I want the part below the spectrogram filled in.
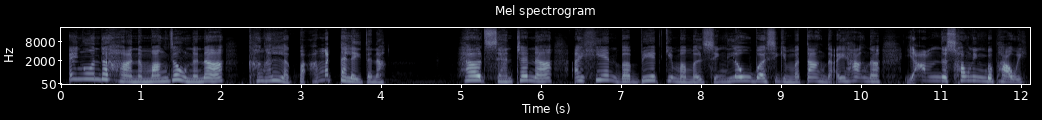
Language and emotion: Manipuri, angry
